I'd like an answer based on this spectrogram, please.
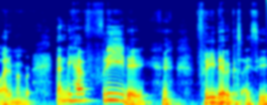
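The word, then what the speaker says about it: Freitag: but that's how I remember then we have free day free day because I see here Friday it's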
